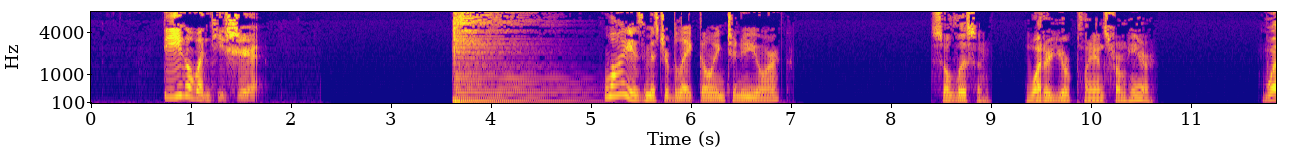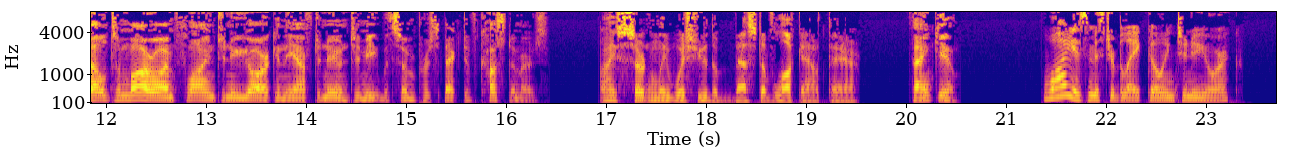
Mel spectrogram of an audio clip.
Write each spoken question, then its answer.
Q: Why is Mr. Blake going to New York?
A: He's going there to meet with some prospective customers.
